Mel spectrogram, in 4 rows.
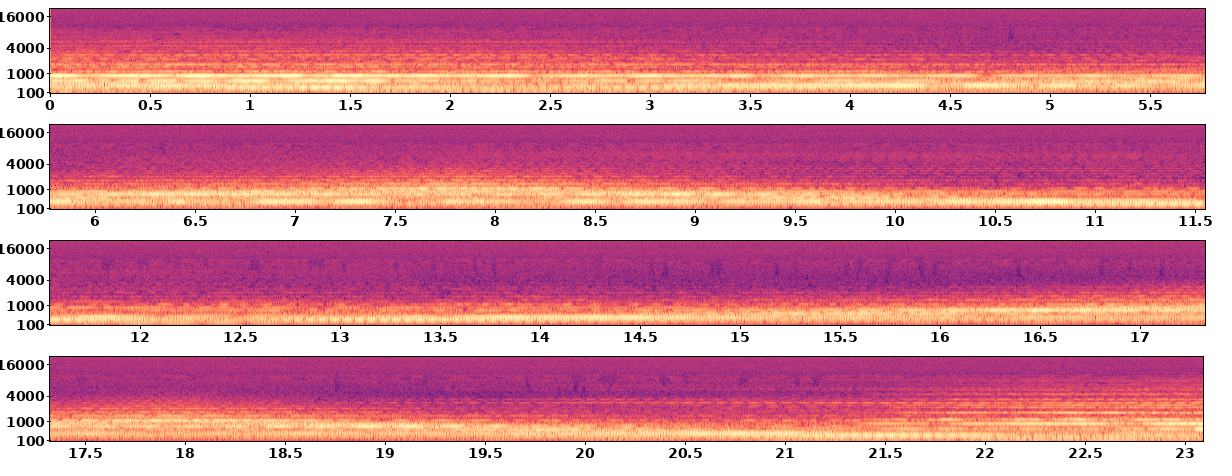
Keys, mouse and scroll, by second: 0.9 4, 1.2 Return, 4.0 4, 4.3 Return, 17.2 ctrl+z, 19.3 Escape, 21.4 3, 21.7 Return.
